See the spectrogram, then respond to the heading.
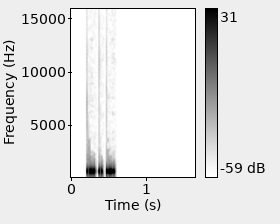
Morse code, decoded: HIM

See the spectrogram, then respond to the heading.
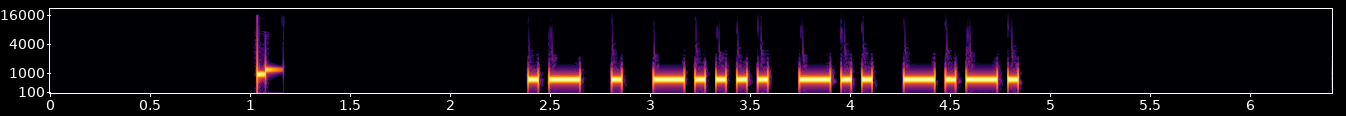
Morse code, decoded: AE6DC

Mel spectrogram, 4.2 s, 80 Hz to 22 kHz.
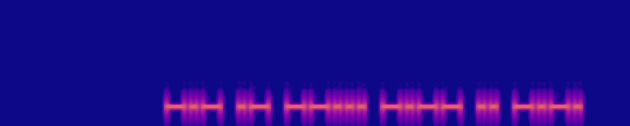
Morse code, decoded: KA7YIC

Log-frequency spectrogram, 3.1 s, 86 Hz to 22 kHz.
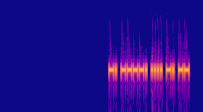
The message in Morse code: N9HNM

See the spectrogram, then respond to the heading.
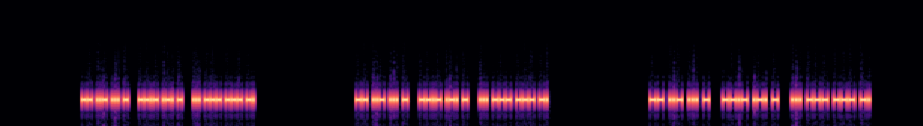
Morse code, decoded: MUST QRT SOON MUST QRT SOON MUST QRT SOON

